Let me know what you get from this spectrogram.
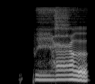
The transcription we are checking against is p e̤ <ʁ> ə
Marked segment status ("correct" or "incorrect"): incorrect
